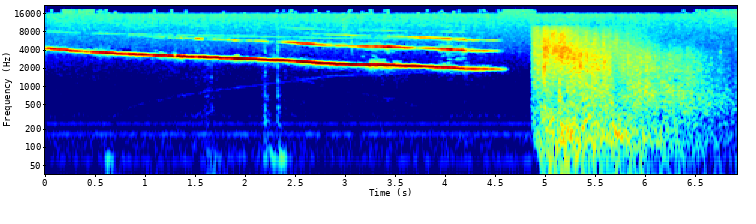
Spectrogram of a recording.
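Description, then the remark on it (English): A cartoonish falling-bomb sound effect: a long descending whistle glides downward for several seconds, then a loud, broad, rumbling explosion bursts and slowly fades out. “No, I dropped a bomb.”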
